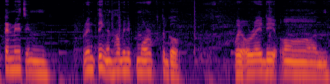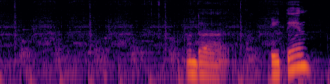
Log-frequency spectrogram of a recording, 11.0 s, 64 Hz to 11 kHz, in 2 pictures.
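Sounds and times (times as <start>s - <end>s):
printer mechanical whir: 0.0s - 11.0s
print-head carriage knocking: 1.5s - 10.9s.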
